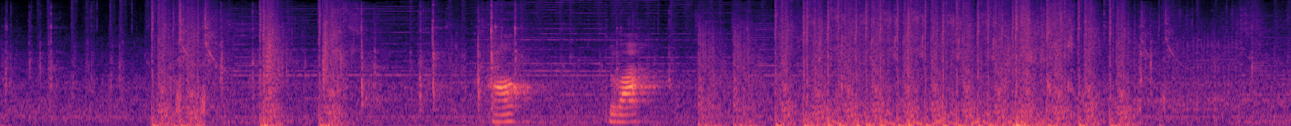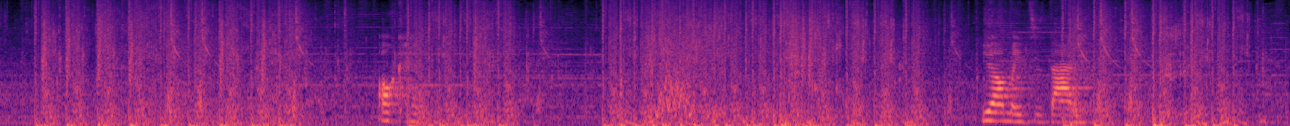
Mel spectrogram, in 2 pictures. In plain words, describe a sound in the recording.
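Gunshots crackle in quick bursts in a video game.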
